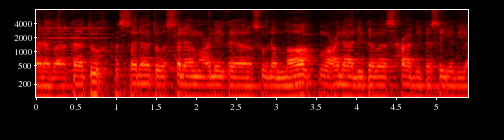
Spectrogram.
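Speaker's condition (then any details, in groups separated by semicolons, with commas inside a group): No condition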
